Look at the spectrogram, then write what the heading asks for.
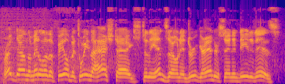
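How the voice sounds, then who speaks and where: A man's voice: high-pitched, normal speed, dull audio, soft background music. A middle-aged man calling a football video game like a radio play-by-play announcer, in clipped phrases with informal asides. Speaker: gamer and play-by-play commentator.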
